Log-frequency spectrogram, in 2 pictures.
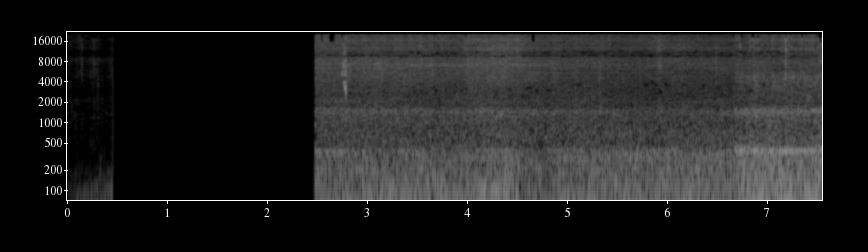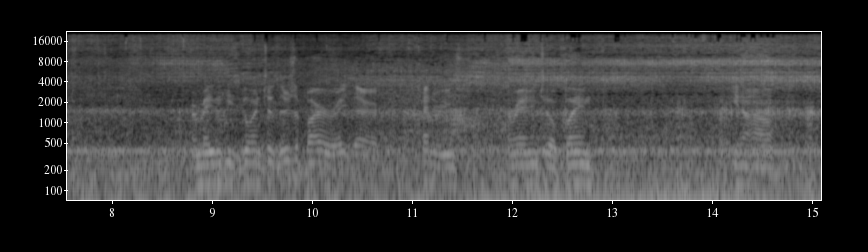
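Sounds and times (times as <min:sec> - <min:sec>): personal watercraft engine drone: 0:02.5 - 0:15.0
wind on microphone: 0:02.5 - 0:15.0.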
